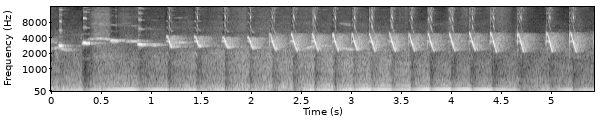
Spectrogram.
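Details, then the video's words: Chinese hwamei, kept as a cage songbird and recorded in a singing contest against a magpie-robin, gives a fast run of loud, clear downslurred whistles about four per second, with a few higher chirps over a steady low hum. "kutilang sutra SUPER GACOR vs Kacer adu kicau"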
